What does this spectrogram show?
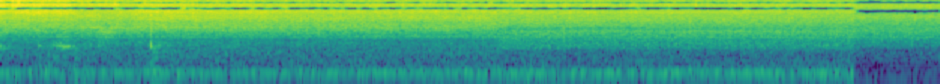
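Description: Chicken pieces sizzling in hot oil in a cast-iron skillet, with a spatula stirring them at first. The steady sizzle drops a little in level about seven seconds in.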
